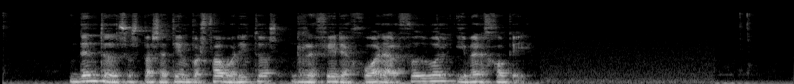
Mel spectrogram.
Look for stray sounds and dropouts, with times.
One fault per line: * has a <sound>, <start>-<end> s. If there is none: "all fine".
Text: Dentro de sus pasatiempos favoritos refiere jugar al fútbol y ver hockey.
all fine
